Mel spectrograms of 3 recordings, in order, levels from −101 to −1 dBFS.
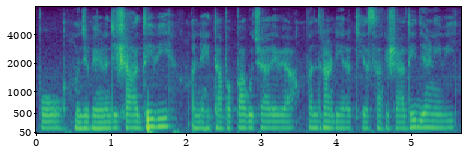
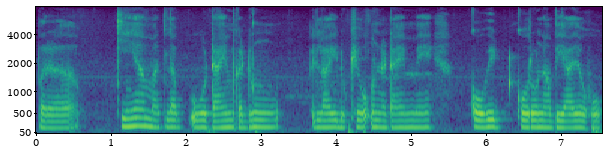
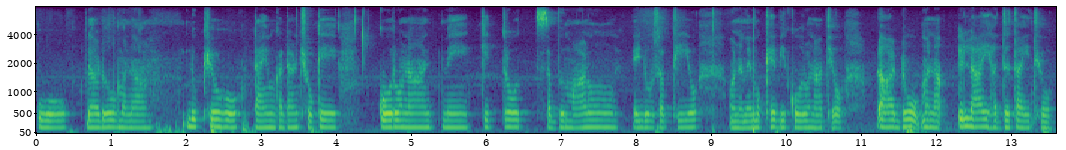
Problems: constant background noise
